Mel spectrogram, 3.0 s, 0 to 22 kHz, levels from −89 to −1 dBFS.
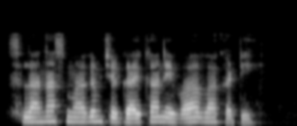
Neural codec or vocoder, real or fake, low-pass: none; real; 7.2 kHz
